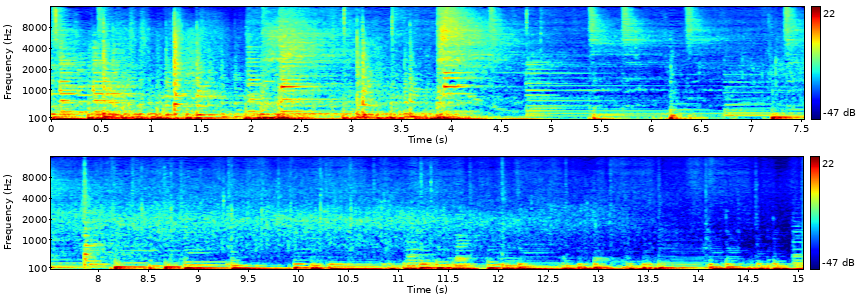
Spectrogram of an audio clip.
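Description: Small jazz group playing live: drum kit, grand piano and upright bass. Busy drum and cymbal strokes for the first few seconds give way to held piano chords, then the upright bass walks low notes under a ringing cymbal wash.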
